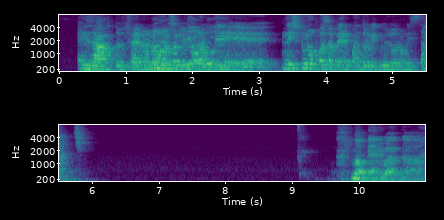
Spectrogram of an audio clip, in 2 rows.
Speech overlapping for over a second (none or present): present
